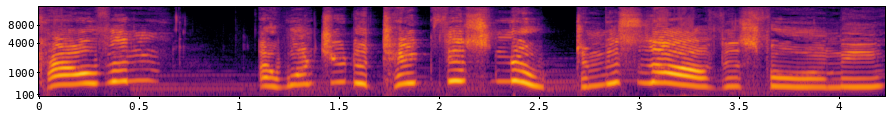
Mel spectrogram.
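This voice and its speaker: A woman puts on a squeaky character voice at an extremely high pitch, speaking at a moderate pace over faint background music. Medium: read story. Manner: firm, teacherly.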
